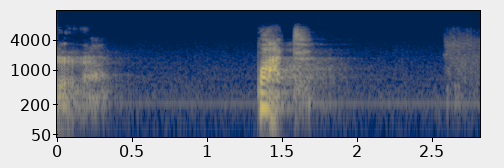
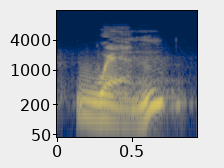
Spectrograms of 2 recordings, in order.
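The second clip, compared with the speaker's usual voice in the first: sternly; 3 semitones lower, 4 dB quieter than usual. A narrator's reading. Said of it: "he spoke sternly".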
